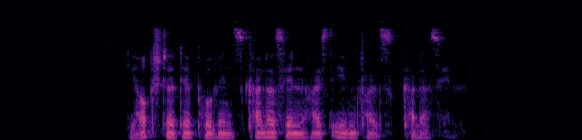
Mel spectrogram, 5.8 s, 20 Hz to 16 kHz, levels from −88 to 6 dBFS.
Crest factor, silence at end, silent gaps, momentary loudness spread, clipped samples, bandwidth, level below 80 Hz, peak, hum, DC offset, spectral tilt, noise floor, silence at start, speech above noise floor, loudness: 20 dB; 1.35 s; none; 9 LU; under 0.1%; 9.4 kHz; -72 dBFS; -24 dBFS; none; under 0.1%; -4.5 dB/octave; under -90 dBFS; 1.3 s; over 48 dB; -42 LUFS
